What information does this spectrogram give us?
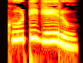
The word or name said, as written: ಕೂಟಿಗೇರು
